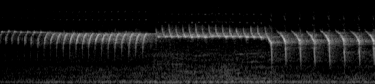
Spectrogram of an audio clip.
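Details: Canary song meant as a tutor recording for young birds, built from fast buzzy trills at one pitch, then a flatter rolling trill, ending in sharp repeated downward-sweeping notes about five per second.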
